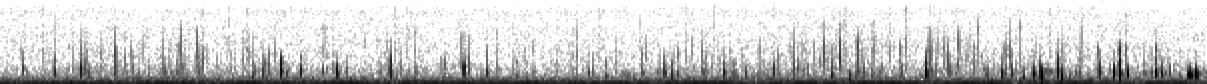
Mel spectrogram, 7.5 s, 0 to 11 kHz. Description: This is my stomach growling after I ate chinese food and I drinked water and I managed to record my stomach longer but I will try doing 1hour of stomach sounds and heartbeat sounds.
